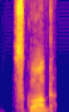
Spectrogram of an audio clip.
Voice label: "squab", British

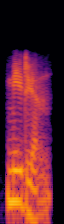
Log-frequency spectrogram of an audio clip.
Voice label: "median", Indian

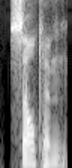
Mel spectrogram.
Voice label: "sultan", American

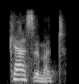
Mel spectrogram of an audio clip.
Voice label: "casemate", Indian

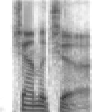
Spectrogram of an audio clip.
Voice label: "shamateur", British

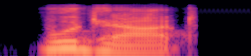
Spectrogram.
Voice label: "woodyard", Indian

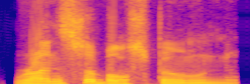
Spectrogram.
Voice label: "runcible spoon", American

